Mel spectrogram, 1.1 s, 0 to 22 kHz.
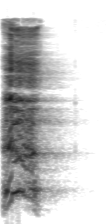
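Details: Hiccups ongoing for 5 hours: a single abrupt, high, squeaky catch of breath that fades quickly.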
